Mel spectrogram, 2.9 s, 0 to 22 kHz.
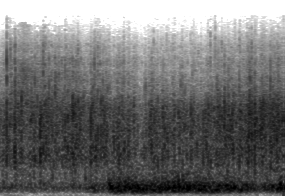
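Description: Sustained applause from an audience at a tennis Hall of Fame induction ceremony in 2002, a dense steady wash of clapping that swells slightly and holds at full level throughout.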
